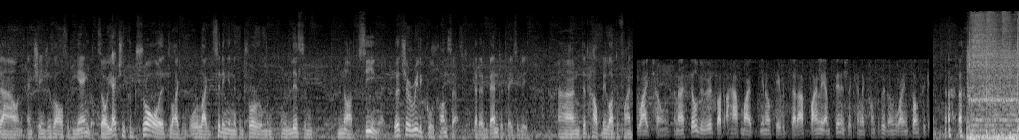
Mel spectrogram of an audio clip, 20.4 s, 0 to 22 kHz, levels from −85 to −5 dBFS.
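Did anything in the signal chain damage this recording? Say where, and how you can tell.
Yes. Input switched to a poorer device, 12.65 to 18.65 s: an 80 ms gap, then nothing above 3.8 kHz and faint new noise, likely a driver-level microphone change.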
